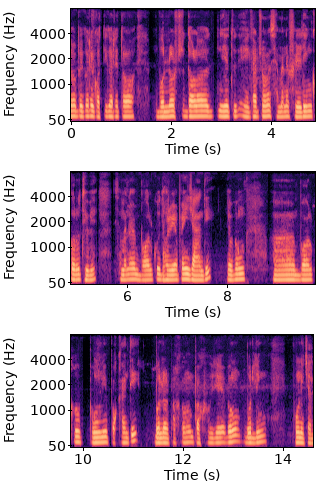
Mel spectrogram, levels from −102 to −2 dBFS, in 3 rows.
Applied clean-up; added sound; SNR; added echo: none; none; none; none.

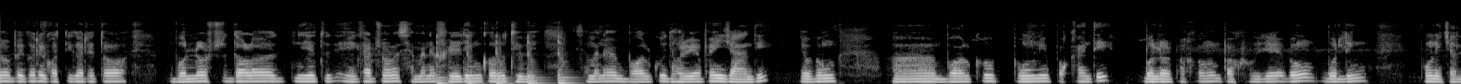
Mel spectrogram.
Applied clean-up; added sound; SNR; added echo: none; Musical instrument; 7 dB; none.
